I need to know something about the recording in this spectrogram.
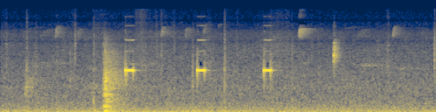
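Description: Three short electronic beeps a second apart: a workout interval timer counting down the end of a rest break before the next work interval. A brief knock comes just before the first beep.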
